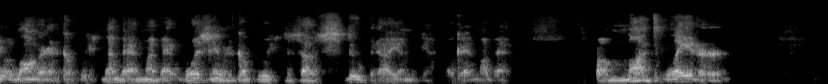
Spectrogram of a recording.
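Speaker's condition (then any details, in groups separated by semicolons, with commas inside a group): Total laryngectomy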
